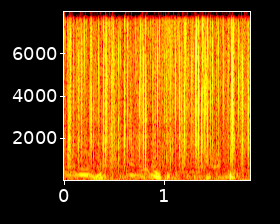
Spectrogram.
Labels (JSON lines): {"label": "biophony, cascading saw", "recorder": "SoundTrap 600 or HydroMoth"}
